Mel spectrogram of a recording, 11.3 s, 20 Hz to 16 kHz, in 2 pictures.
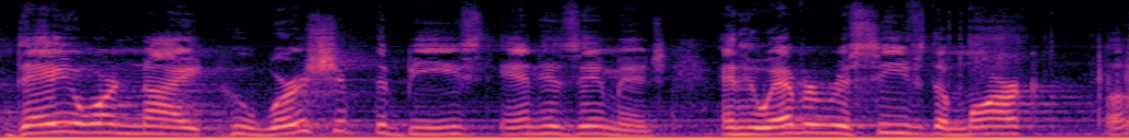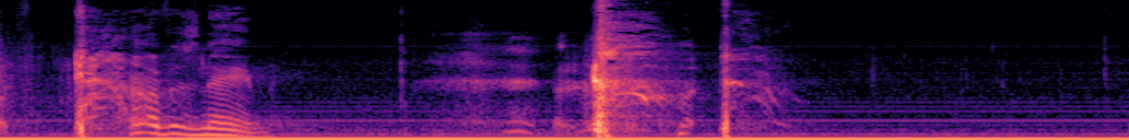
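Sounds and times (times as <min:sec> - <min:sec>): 
steady low electrical hum: 0:00.0 - 0:11.2
speech: 0:00.1 - 0:07.1, 0:08.2 - 0:09.4
person coughing: 0:06.0 - 0:06.6, 0:08.1 - 0:09.6.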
